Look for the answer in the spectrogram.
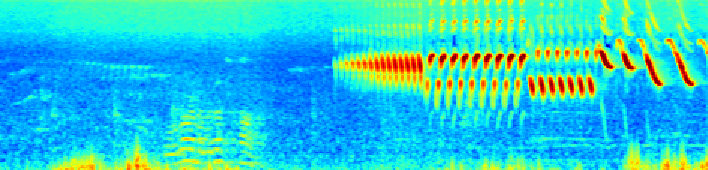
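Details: Canary song given to stimulate the female. A person talks quietly at first, then the bird breaks into rapid high rolling trills that change pitch in steps and end in sharply sweeping notes, with low knocking in the background.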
